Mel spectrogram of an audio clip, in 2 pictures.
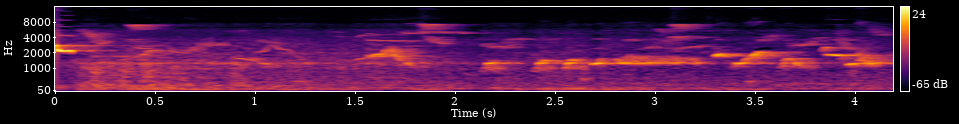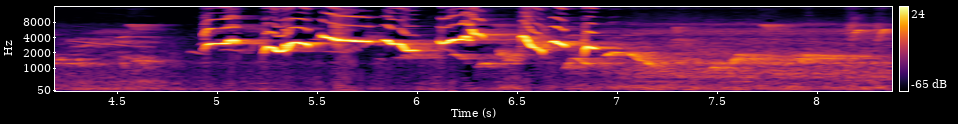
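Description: An Oriental magpie-robin sings soft, varied whistled notes, then bursts into a loud, rich run of rapid, sweet, tumbling phrases before fading back.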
